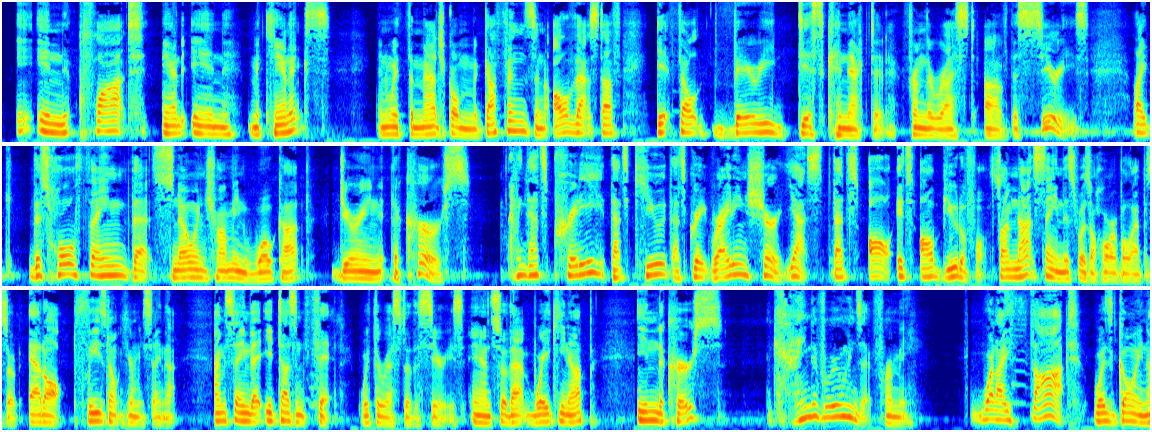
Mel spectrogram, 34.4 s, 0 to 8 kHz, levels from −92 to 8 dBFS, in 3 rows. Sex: male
